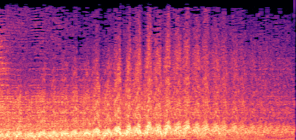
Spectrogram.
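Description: A drumless breakdown in a live electronic beat set: the drums drop out, leaving a dense, sustained wash of tones that slowly fades.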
